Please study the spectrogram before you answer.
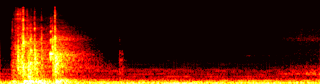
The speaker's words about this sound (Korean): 난 혼자 욕실로 가서 기세 좋게 문을 열어 제꼈다.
